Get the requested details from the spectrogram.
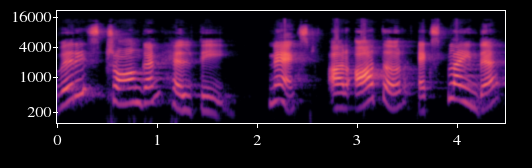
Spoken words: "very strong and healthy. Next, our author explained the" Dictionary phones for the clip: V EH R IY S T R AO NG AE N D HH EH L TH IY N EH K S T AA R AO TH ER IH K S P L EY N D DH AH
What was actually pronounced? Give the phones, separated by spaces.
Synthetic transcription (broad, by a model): V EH R IY S T R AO NG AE N D HH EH L T IY N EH K S T AA R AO T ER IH K S P L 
